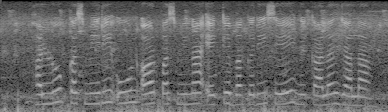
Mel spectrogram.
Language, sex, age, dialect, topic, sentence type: Bhojpuri, female, 18-24, Western, agriculture, statement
